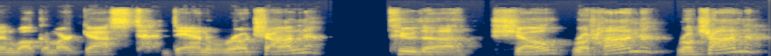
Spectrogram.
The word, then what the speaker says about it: Rochon: I say Rochon, but I'll whatever you got for me. Rochon.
